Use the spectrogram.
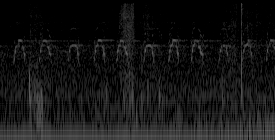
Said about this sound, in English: I mean, hearing birds chirping, singing.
